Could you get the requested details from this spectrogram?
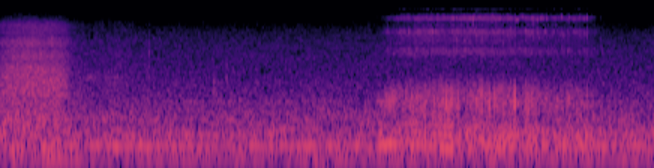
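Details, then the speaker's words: Snoring: low, rattling snores over steady background hiss, with a snort-like burst midway. "Hi. Stop snoring."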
